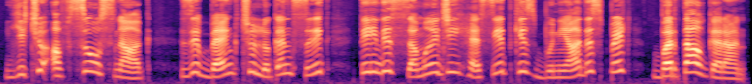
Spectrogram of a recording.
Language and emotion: Kashmiri, disgusted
